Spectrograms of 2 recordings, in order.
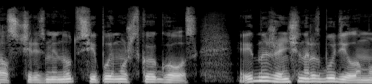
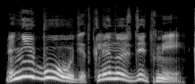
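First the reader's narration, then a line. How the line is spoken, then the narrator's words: Man shouting. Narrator (Russian): крикнул мужчина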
